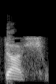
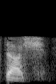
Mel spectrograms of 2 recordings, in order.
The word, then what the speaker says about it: Stash: It's Stush, which is, it's spelled S-T-A-S-H. If we were really spelling it the right Polish way, there'd be a little cup above the A, but it's pronounced Stush.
